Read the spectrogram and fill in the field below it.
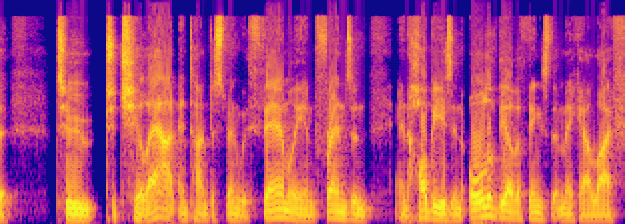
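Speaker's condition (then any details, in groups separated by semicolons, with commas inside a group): No condition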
